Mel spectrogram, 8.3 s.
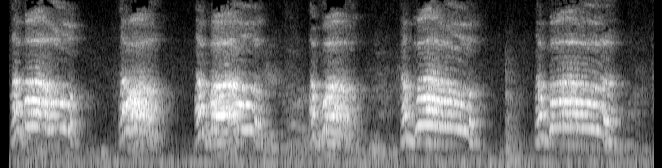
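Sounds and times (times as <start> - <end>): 
cat screaming: 0.2 - 6.0, 6.7 - 7.8.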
